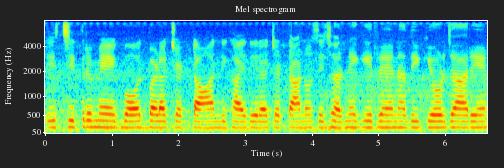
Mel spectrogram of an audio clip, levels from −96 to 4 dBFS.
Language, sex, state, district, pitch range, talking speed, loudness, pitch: Hindi, female, Chhattisgarh, Raipur, 165-175 Hz, 205 wpm, -15 LUFS, 170 Hz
